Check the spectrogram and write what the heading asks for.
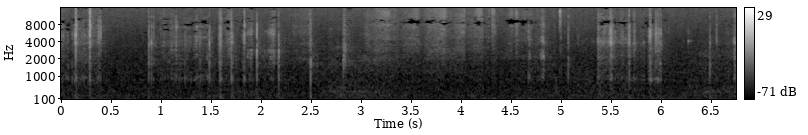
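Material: Plastic.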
